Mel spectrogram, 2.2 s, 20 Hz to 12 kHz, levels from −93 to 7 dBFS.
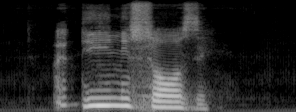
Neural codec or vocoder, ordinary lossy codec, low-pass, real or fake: codec, 32 kHz, 1.9 kbps, SNAC; Opus, 64 kbps; 10.8 kHz; fake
